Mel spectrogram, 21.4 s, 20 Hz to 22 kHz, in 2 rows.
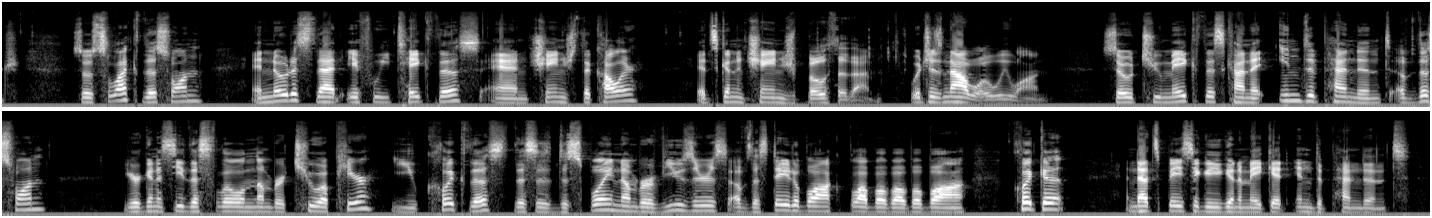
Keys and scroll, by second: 6.4 ctrl+z.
